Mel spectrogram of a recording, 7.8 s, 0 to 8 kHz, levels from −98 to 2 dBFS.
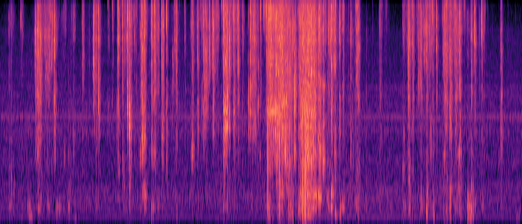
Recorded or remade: remade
